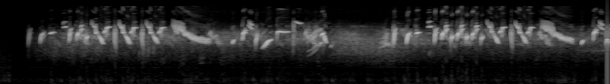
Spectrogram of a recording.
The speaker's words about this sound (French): Alors, vous avez peut-être reconnu le chardonneret élégant.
